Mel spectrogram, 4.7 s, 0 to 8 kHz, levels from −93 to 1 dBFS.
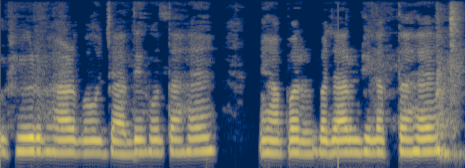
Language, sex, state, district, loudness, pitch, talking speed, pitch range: Hindi, female, Uttar Pradesh, Gorakhpur, -19 LUFS, 190 Hz, 140 wpm, 185-195 Hz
